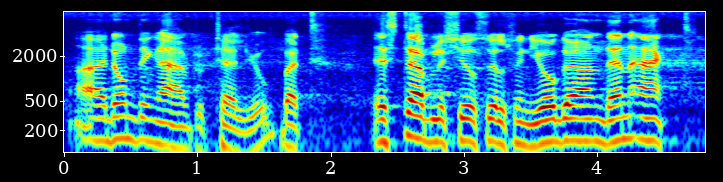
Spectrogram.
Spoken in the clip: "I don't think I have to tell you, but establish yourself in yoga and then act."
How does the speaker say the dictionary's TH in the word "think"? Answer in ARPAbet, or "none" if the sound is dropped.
T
